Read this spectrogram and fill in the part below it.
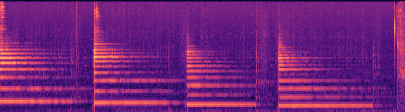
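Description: An electric guitar plays four sustained single notes in turn, each picked sharply then held with a wavering vibrato before ringing out, clear and alone.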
